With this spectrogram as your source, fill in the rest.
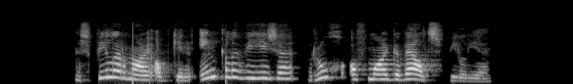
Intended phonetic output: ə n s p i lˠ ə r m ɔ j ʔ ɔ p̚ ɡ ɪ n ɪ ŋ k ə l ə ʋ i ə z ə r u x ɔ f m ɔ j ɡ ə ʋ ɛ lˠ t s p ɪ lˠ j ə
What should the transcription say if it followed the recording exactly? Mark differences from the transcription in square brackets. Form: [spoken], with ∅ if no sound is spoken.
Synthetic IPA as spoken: ə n s p i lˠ ə r m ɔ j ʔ ɔ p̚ ɡ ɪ n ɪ ŋ k ə l ə ʋ i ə z ə r u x ɔ f m ɔ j ɡ ə ʋ ɛ lˠ t s p [i] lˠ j ə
